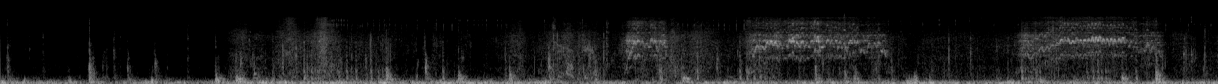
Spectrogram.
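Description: Wind buffeting the microphone under small handling clicks, with three stretches of a spinning reel being cranked, about six, eight and eleven seconds in.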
